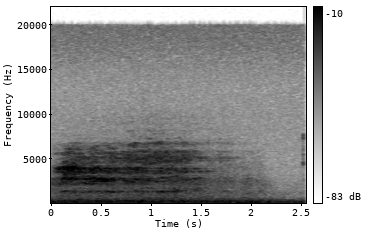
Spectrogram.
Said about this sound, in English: Deep breath in.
